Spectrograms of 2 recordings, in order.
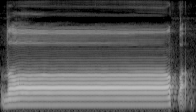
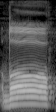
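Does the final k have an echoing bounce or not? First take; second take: bounce; no bounce. First: The final k is released with a push. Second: The final sound has no echoing bounce. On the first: The reader stops on this word. "একটু ধাক্কা দিয়ে উচ্চারিত হয়, কলকলা হয়" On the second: The reader continues without stopping. "এখন আমরা যদি না থামি"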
